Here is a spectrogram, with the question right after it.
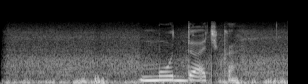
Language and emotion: Russian, angry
